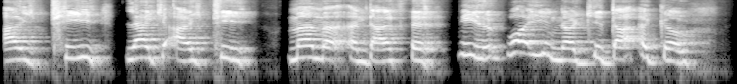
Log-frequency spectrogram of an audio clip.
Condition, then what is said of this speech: Cerebral palsy. And today we're going to take it, as your mom said, we're going to take it very slow and you're going to talk to me word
